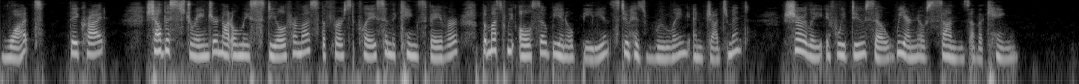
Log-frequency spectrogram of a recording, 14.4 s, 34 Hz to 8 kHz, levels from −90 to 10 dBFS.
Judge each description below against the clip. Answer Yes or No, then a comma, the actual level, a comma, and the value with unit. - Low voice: No, high, 215 Hz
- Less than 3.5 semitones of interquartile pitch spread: No, average, 4.5 semitones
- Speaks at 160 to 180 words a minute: Yes, average, 175 wpm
